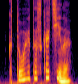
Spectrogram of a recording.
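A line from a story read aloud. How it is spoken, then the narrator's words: Whispered. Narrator (Russian): шепнула она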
